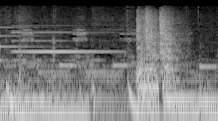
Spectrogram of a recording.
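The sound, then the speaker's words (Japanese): A door being opened gives a brief burst of scraping and a dull thunk, rising sharply over a steady tonal background and fading quickly. “すげえ開け方。ドアが開いた。”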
